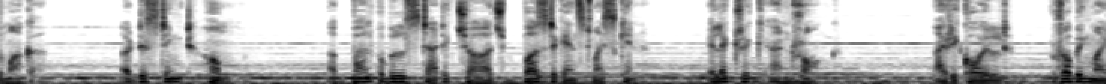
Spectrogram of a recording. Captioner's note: hum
